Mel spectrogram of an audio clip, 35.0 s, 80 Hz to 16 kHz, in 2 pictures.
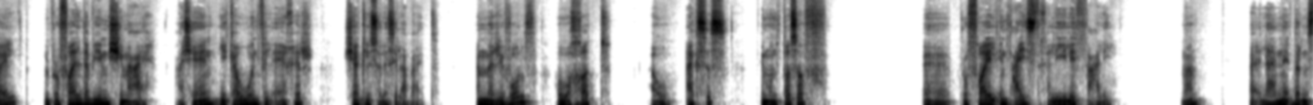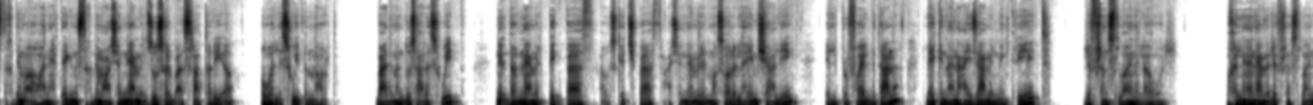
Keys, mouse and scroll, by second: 21.4 click, 30.1 click, 32.0 click, 34.2 click.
